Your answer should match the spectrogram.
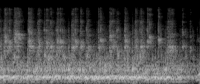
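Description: Harsh noise music from a live performance: a loud, dense wall of crackling, scraping amplified noise over a steady low drone.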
